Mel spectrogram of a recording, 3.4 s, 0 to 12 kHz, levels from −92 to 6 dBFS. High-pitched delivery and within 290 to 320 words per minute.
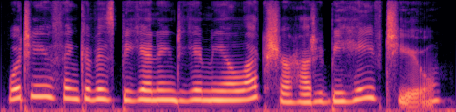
Yes: very high, 260 Hz; fast, 300 wpm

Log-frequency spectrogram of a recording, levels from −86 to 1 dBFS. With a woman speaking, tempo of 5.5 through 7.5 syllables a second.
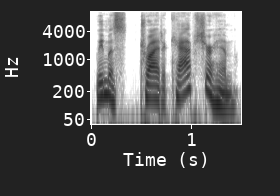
No: male; 6.1 syllables/s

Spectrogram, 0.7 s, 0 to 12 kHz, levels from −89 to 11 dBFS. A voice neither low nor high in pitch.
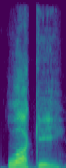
Yes: medium, 160 Hz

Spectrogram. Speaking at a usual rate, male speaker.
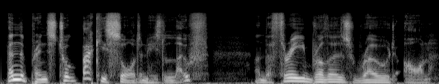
No: fast, 220 wpm; male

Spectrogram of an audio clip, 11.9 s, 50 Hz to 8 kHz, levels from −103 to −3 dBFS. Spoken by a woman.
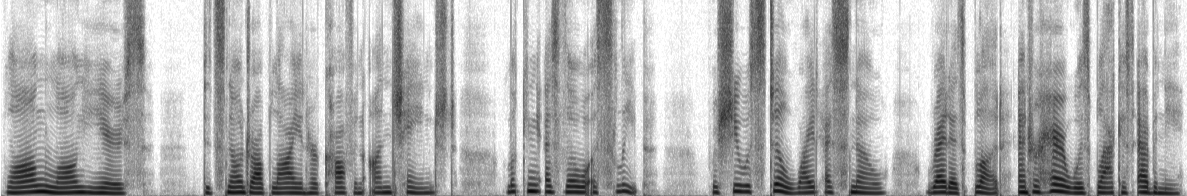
Yes: female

